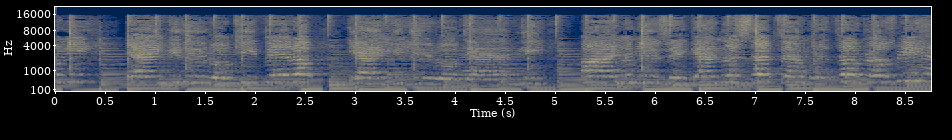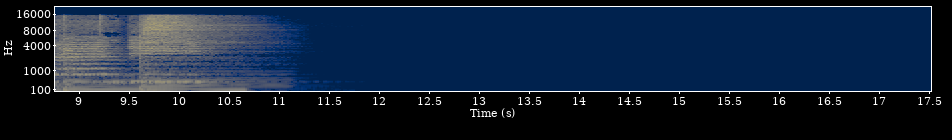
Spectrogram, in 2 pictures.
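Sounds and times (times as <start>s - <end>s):
children's song in English: 0.0s - 10.9s.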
